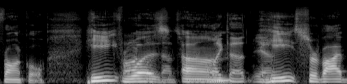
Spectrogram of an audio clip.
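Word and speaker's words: Frankl: first century so Victor Frankel or Frankel I think it's pronounced Frankel he was um he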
